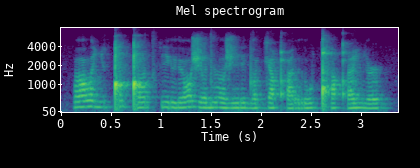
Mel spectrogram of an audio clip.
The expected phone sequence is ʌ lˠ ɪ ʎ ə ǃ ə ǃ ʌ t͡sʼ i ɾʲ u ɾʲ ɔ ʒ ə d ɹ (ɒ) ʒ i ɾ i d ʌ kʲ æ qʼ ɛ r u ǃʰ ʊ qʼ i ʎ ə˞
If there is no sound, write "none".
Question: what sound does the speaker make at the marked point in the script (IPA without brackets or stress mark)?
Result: ʌ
